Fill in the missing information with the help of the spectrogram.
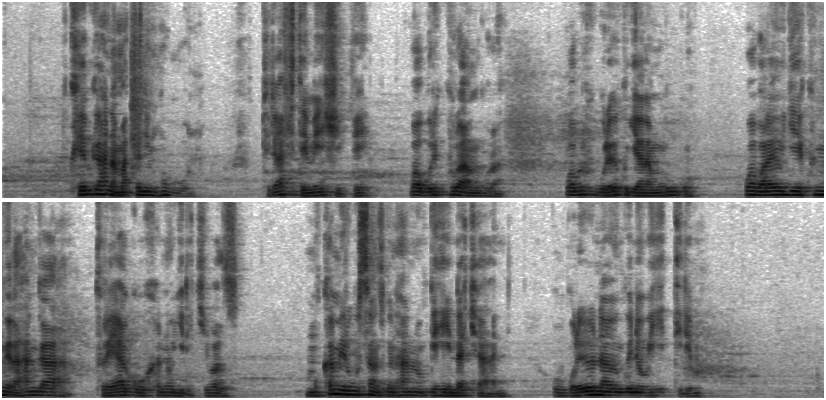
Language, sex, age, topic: Kinyarwanda, male, 25-35, finance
